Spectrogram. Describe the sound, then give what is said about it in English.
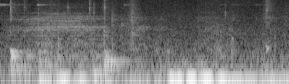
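A few sharp, quiet clicks from a computer mouse tap out at irregular intervals over a low background hum, with no talking. “Um, I'm I'm hearing you doing a lot more clicking than talking. By the way. Oh, sorry. Oh, my mouse is so damn loud.”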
